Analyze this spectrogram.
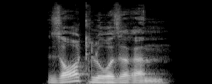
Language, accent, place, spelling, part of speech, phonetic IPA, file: German, Germany, Berlin, sorgloserem, adjective, [ˈzɔʁkloːzəʁəm], De-sorgloserem.ogg
- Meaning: strong dative masculine/neuter singular comparative degree of sorglos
